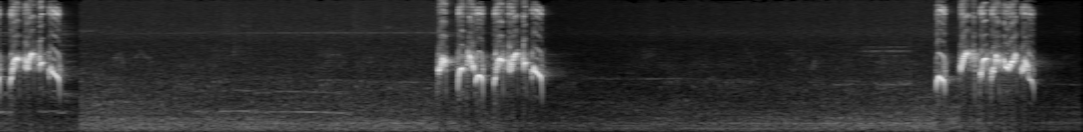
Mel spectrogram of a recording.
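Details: Red-whiskered bulbul from Thailand, recorded for training birds' voices: three brisk phrases of four or five slurred, bubbling notes, spaced about five seconds apart, with soft background murmur between them.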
